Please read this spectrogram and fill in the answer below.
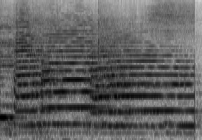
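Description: A trumpet played live, holding two long notes, the second slightly lower, cut off suddenly at the end.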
